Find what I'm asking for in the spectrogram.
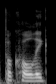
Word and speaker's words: Piccoli: Again, if you enjoyed this episode, please screenshot it and tag me on your Instagram story, Julia Piccoli Coaching. My last name is spelled P-I-C-C-O-L-I.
